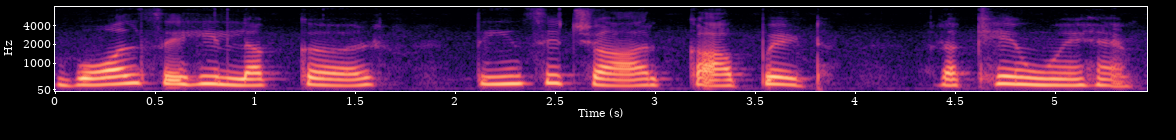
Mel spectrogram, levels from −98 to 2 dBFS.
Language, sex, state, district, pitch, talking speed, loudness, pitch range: Hindi, female, Jharkhand, Ranchi, 230 Hz, 130 wpm, -16 LUFS, 215-260 Hz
